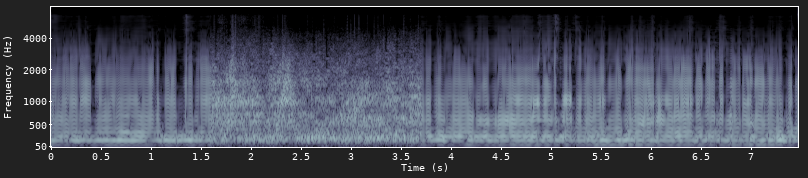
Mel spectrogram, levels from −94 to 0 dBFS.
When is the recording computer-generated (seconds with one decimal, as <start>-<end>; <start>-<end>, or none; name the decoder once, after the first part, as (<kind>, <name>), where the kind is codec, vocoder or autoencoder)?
0.0-1.6 (vocoder, BigVGAN v2); 3.7-7.5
